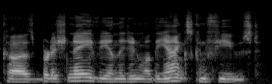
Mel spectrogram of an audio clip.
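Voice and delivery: usual speaking voice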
